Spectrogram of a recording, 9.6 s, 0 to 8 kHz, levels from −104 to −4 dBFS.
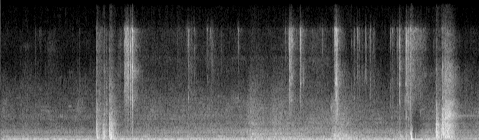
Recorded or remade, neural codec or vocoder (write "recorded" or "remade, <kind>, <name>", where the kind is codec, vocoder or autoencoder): recorded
